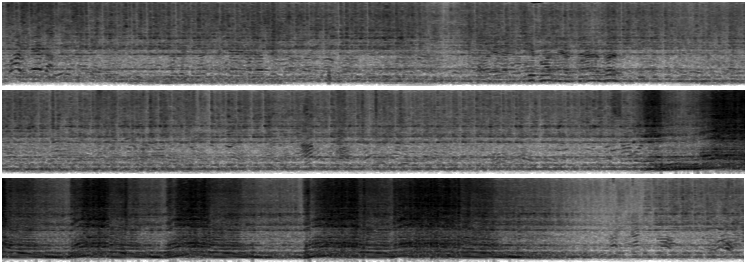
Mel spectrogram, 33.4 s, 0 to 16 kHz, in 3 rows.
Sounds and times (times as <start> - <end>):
Speech: 0.0 - 21.0, 31.3 - 33.4.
